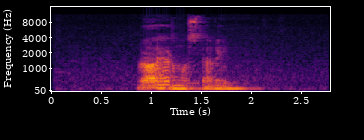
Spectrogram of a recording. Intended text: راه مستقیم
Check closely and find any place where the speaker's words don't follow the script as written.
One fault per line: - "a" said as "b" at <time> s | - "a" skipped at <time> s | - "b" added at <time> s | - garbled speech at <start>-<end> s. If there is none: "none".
none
